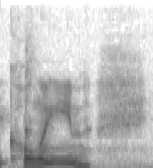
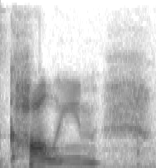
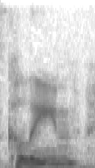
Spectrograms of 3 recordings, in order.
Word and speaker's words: Colleen: name uh my parents my family we say Colleen and uh most of the world says colen but actually it's an Irish name um it's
